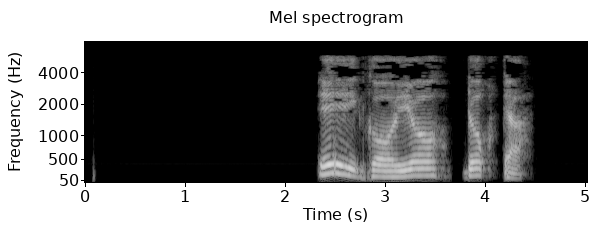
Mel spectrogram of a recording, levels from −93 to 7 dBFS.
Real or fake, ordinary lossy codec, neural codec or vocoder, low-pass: fake; MP3, 24 kbps; codec, 16 kHz, 4 kbps, FunCodec, trained on Chinese and English, 50 frames a second; 7.2 kHz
